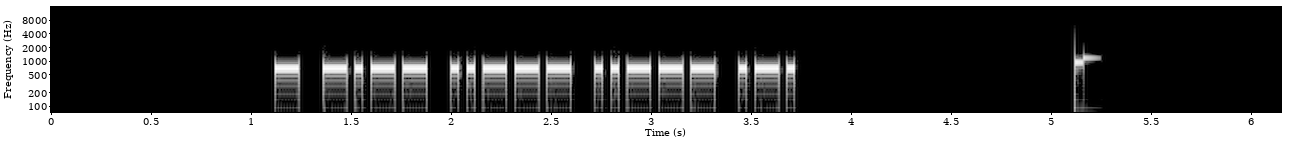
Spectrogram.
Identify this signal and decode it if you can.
Morse code, heard as a keyed tone, about 30 wpm, 700 Hz. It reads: TY22R
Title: Code Groups - 5 Letter:Numbers - 30wpm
